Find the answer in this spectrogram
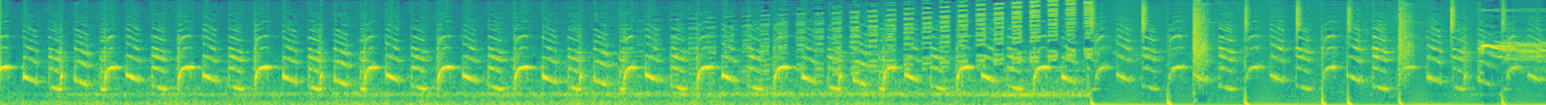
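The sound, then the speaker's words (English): A car alarm loops a loud, rapid warbling chirp for about nine seconds, then cuts abruptly to a series of sharp electronic pulses over a low, steady drone. “Got a request for the car alarm rejoin via the text.”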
